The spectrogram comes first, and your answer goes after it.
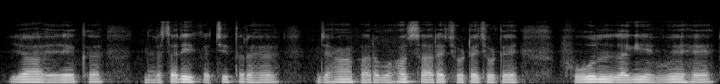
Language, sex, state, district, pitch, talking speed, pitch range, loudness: Hindi, male, Jharkhand, Ranchi, 115 Hz, 135 wpm, 110-120 Hz, -17 LUFS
